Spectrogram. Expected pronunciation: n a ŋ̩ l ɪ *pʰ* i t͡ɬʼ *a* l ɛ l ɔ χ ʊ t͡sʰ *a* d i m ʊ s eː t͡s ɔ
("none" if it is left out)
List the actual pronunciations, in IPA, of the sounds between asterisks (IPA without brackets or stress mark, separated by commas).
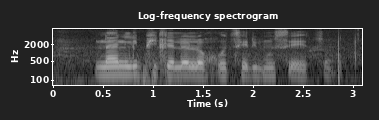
pʰ, ɛ, e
